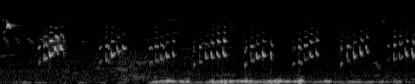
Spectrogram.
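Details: Long-tailed shrike in full voice: short harmonic phrases of chattering notes repeated about every half second, with a low rumbling hum underneath from the middle onward.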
